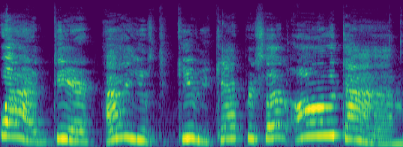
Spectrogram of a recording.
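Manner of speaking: very high, wandering, terrible put-on Southern US accent. Voicing a granny character who answers a question: put-on wandering Southern US accent. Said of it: "I don't know where my accent is going".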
